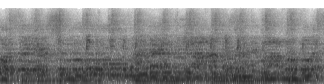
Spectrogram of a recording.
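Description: Large church choir singing together, accompanied by a live band with drums keeping a steady beat.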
